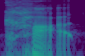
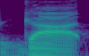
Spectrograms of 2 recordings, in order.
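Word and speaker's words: khat: have a drug called cot or got depending on where you are how they pronounce it's basically a psychedelic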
